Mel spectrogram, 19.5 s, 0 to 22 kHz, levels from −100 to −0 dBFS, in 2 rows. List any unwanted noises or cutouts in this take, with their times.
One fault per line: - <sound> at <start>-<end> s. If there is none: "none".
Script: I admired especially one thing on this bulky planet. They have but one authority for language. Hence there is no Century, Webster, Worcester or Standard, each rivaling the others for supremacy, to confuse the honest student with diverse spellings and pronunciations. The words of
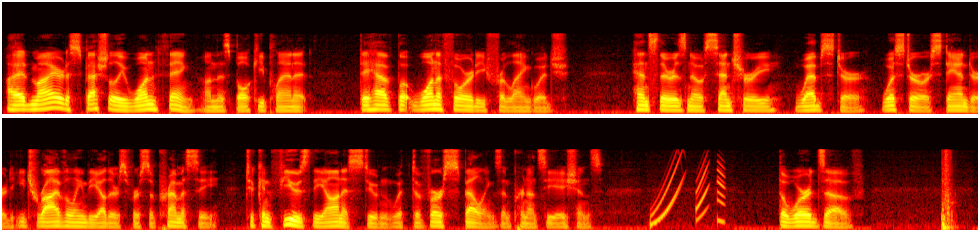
- chirp at 16.2-17.0 s
- thud at 19.1-19.3 s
